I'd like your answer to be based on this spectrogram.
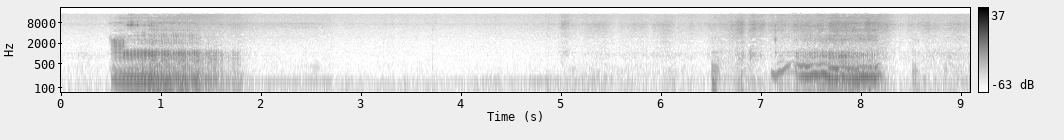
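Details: Male French bulldog asleep on a pillow: two loud, vibrating snores about six seconds apart with quiet breathing between; snoring.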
